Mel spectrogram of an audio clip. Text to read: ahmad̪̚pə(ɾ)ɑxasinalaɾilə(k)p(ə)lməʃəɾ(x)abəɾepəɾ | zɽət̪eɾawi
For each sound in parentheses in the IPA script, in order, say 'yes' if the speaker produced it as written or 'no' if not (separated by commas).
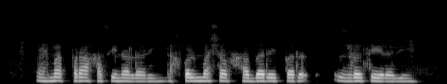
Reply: yes, no, yes, yes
